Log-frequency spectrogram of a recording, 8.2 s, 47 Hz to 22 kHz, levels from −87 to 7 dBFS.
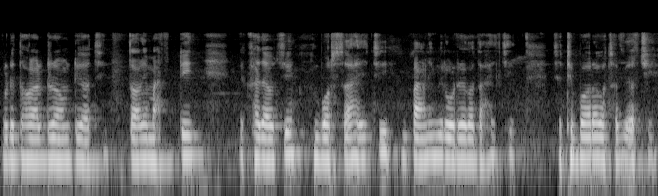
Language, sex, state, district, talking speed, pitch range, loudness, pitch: Odia, male, Odisha, Nuapada, 155 wpm, 145-155 Hz, -17 LUFS, 150 Hz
